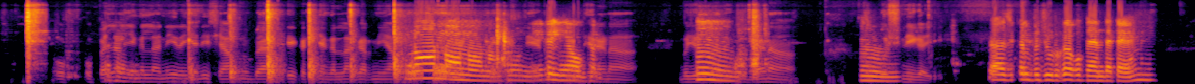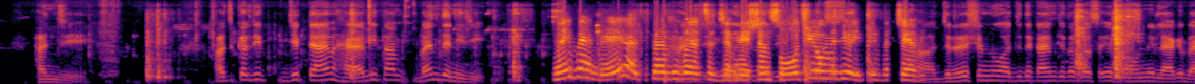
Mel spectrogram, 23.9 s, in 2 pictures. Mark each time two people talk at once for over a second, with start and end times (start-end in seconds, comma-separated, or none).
4.5-6.0, 18.7-20.3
